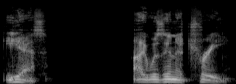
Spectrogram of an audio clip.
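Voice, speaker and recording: A man's voice: fairly low pitch, takes it slowly, fairly bright tone, slightly rough, dry recording, studio quality, pitched above the performer's own voice, full character voice. A man voicing a terrified male captive who pleads with his tormentor in an audiobook. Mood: anxious, cooperative. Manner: pleading, frightened. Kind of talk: audiobook character dialogue.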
